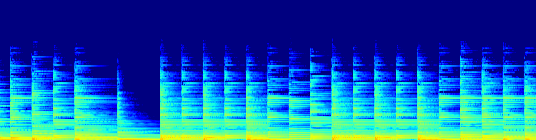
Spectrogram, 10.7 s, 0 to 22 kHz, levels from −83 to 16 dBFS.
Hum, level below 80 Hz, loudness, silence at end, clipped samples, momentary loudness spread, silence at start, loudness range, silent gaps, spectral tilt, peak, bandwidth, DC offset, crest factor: none; -54 dBFS; -19 LUFS; 0 s; under 0.1%; 5 LU; 0 s; 1 LU; none; -5 dB/octave; -2 dBFS; 13 kHz; under 0.1%; 18 dB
